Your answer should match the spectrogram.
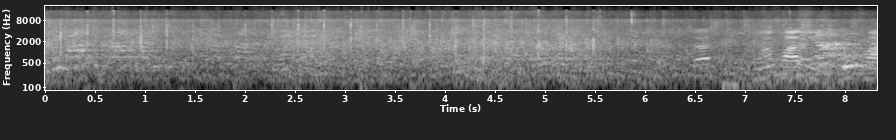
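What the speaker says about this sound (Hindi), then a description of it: "तालियों की गूंज के साथ" Enthusiastic applause fills a hall at a teacher training event, a continuous loud roar of many hands that swells slightly toward the end.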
